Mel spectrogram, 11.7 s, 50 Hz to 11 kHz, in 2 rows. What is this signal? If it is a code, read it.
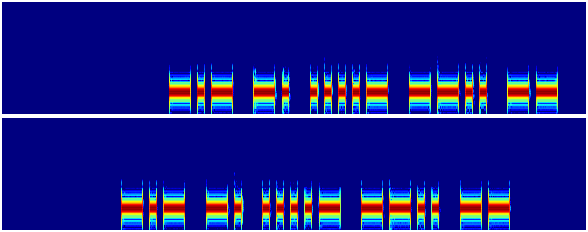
Morse code, heard as a keyed tone, about 17 wpm, 700 Hz. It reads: KN4ZM KN4ZM
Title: USA Call Signs - 5 Characters - Repeated 2x - 17wpm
